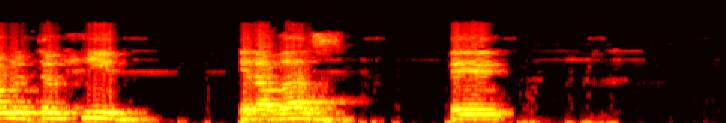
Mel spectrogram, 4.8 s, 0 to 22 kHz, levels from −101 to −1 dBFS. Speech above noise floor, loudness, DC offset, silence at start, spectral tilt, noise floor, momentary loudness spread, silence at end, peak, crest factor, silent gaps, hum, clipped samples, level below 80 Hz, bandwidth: 29 dB; -22 LUFS; under 0.1%; 0 s; -5.5 dB/octave; -50 dBFS; 13 LU; 0.75 s; -14 dBFS; 12 dB; 1.51-1.59 s, 2.58-2.62 s; none; under 0.1%; -48 dBFS; 10.5 kHz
